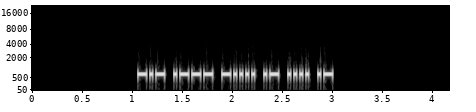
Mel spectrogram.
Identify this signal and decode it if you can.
Morse code, heard as a keyed tone, about 40 wpm, 700 Hz. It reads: KJ6AHA
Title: USA Call Signs - 2x Character Spacing - 40wpm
